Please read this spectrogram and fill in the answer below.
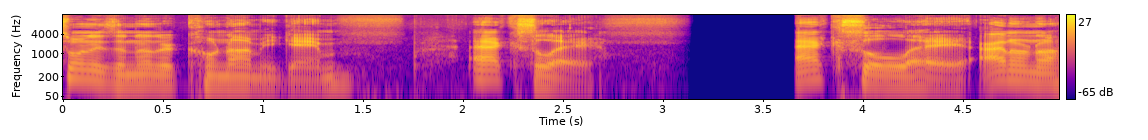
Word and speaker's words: Axelay: Axelay. I don't know how to pronounce it.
